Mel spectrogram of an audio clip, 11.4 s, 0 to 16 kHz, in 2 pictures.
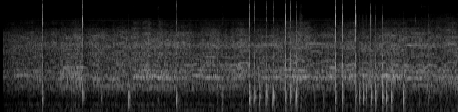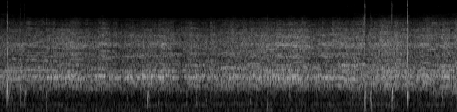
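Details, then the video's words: Large wild flock of over 500 greylag geese taking off together with about as many lapwings from a field at the WWF Ex-risaia di Bentivoglio oasis, Italy, on the afternoon of 21 November 2009; dense, continuous overlapping honking with sharp clicks and knocks. "Volo di Oche selvatiche e Pavoncelle"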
